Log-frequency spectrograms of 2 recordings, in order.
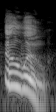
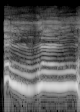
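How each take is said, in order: First: It is said in an excited normal voice. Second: It is said in a loud Darth Vader voice.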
